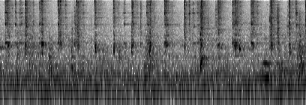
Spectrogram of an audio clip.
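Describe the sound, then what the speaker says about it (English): A whisk quickly beats an egg in a small custard cup, making fast, light clicking and tapping strokes in a steady rhythm, close by and fairly quiet. "then we're going to beat it real quickly with a whisk"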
